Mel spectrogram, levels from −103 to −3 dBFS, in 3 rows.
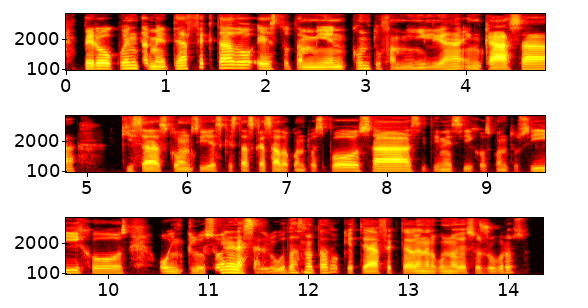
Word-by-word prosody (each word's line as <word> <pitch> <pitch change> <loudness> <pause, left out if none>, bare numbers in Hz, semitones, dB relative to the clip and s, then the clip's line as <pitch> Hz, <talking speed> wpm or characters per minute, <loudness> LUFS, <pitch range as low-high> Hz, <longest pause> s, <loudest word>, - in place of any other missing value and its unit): pero 140 0 +4
cuéntame, 150 -5 -1
¿te 135 - -7
ha 145 - +4
afectado 170 0 +2
esto 130 +2 0
también 110 +1 0
con 150 0 -7
tu 140 - -15
familia 95 +6 -2
en 95 -2 -8
casa? 125 +8 +4 0.4
Quizás, 100 -2 +4
con 100 -3 -7
si 95 -1 -2
es 90 - +2
que - - -13
estás - - +5
casado 95 0 -1
con 85 -1 -13
tu - - -16
esposa, 120 -5 +3
si - - 0
tienes 95 -1 -2
hijos - - -11
con - - -14
tus - - -5
hijos, 120 -3 -3 0.3
o 100 - -5
incluso, 100 +6 -4
en 150 0 +2
la - - +5
salud. 95 - +1
¿Has 150 +2 -2
notado 140 -2 -5
que 115 - -8
te - - -5
ha 100 - +6
afectado 115 +3 -2
en 115 - -1
alguno 110 +2 -6
de 105 - -3
esos 105 0 -4
rubros? 145 +10 -9
120 Hz, 185 wpm, -27 LUFS, 100-140 Hz, 0.4 s, ha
